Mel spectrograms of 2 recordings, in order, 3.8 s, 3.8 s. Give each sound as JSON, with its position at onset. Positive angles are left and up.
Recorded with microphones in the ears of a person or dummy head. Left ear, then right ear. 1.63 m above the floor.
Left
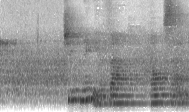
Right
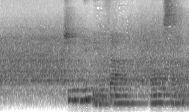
{"t": 1.3, "sound": "a woman speaking", "side_deg": -20, "distance_m": 0.7}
